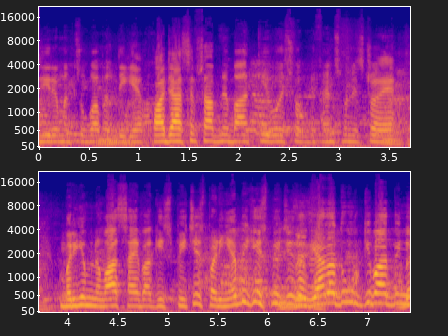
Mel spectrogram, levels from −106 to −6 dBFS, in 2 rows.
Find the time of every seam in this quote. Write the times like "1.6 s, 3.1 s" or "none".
none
